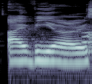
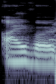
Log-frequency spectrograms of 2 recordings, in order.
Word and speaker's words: Ivo: So his name is spelled IVO, so I keep calling him Ivo instead of Ivo.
